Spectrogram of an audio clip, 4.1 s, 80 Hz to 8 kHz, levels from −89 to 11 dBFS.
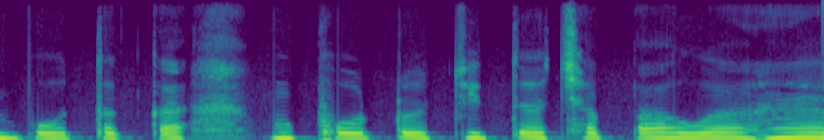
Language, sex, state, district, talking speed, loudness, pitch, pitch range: Hindi, female, Jharkhand, Palamu, 100 wpm, -12 LUFS, 260 Hz, 240-265 Hz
